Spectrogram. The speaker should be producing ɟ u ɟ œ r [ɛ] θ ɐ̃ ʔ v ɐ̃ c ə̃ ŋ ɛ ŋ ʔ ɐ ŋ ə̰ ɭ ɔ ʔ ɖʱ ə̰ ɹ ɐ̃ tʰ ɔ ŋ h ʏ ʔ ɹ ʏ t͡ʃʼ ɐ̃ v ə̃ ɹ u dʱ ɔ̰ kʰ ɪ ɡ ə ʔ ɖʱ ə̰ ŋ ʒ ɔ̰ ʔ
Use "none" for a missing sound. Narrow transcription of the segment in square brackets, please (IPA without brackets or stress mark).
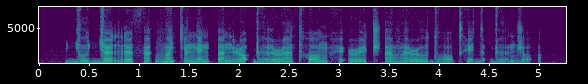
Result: œ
